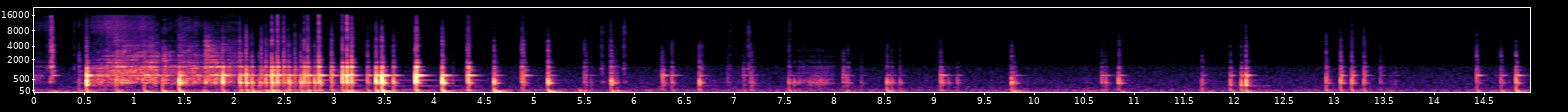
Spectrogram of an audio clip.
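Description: Long painted fingernails tap and scratch a large, solid, dark wood tabletop. A burst of dense scratching and fast tapping at the start gives way to a sparser, uneven run of short, dry knocks. Each knock carries a brief hollow ring around 710 Hz that dies away almost at once.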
